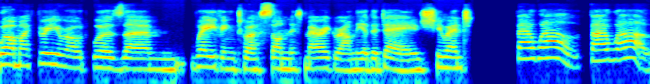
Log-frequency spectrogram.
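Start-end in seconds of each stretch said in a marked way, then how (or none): 5.2-6.5 put-on posh English accent, much higher pitch. Retelling a three-year-old waving from a merry-go-round; posh English accent. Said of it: "Very posh".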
